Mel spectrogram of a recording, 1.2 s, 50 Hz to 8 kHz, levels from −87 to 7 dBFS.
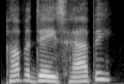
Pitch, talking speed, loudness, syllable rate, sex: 175 Hz, 145 wpm, -14 LUFS, 4.7 syllables/s, male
